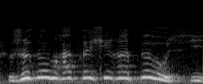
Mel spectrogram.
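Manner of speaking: put-on loud, high boyish call; high-pitched eager child; eager demand. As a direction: pipe up loudly to join in. Louis eagerly joins in.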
